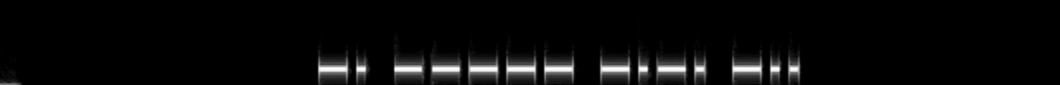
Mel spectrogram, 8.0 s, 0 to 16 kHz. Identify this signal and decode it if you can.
Morse code, heard as a keyed tone, about 17 wpm, 700 Hz. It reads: N0CD
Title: USA Call Signs - 4 Characters - 17wpm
